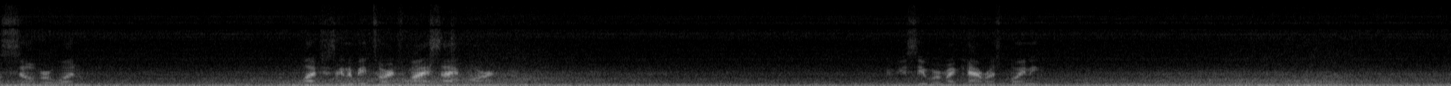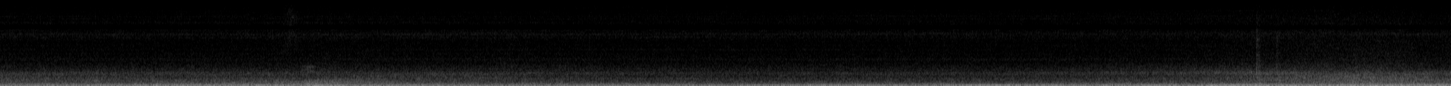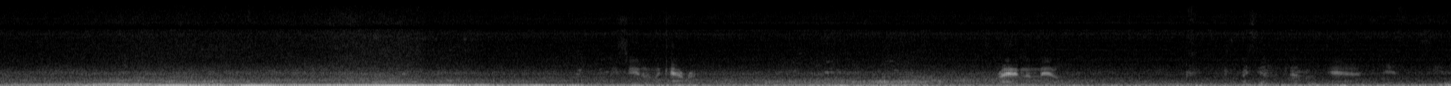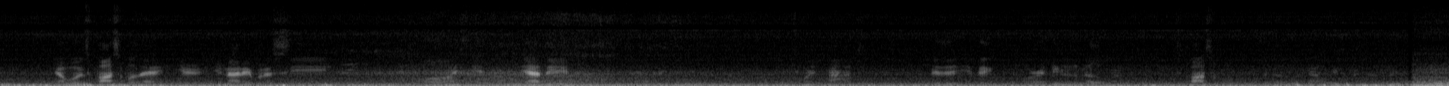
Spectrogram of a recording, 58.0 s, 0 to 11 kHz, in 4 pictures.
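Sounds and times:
traffic rumble: 0:00.0 - 0:58.0
motor vehicle passing: 0:11.3 - 0:19.5, 0:25.5 - 0:53.5, 0:56.4 - 0:58.0.

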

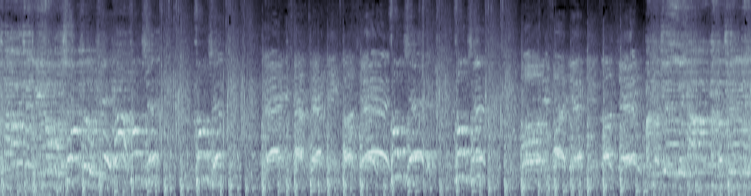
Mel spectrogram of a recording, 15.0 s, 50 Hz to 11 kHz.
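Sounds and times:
music over loudspeakers: 0:00.0 - 0:15.0
stadium crowd chanting and singing: 0:00.0 - 0:15.0.

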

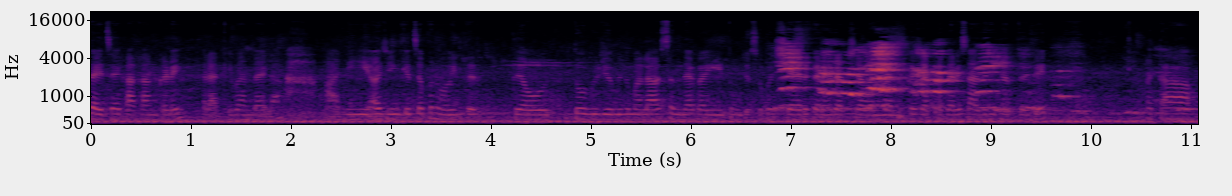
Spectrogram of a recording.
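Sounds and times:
woman talking: 0:00.0 - 0:09.6
child's voice: 0:06.7 - 0:11.0.

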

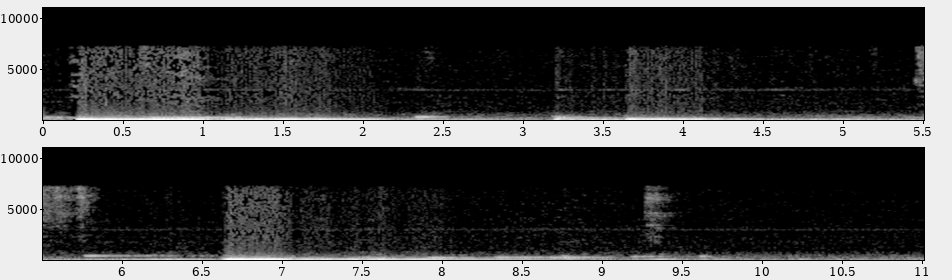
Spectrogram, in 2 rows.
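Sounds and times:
low rumble: 0:00.0 - 0:11.0
steady low hum: 0:00.0 - 0:11.0.

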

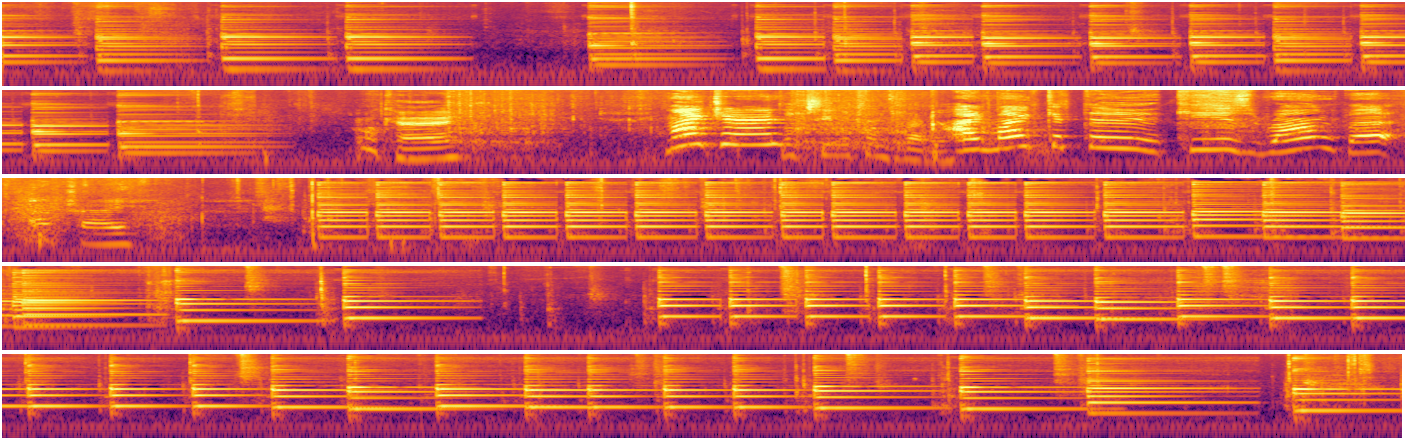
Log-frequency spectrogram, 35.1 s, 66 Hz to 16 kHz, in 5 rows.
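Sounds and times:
toy electronic keyboard notes: 0:00.0 - 0:08.6, 0:15.3 - 0:35.0.

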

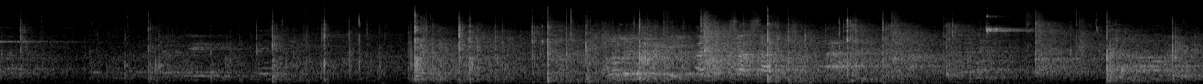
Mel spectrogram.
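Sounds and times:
ball bouncing on wooden floor: 0:01.2 - 0:06.8, 0:07.6 - 0:12.0.

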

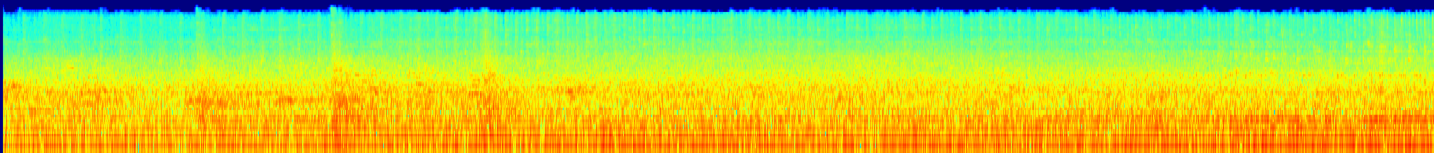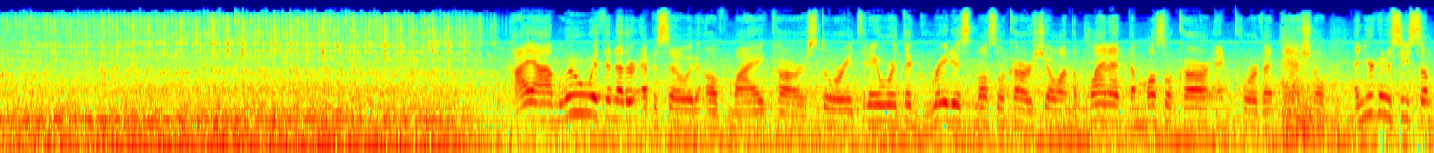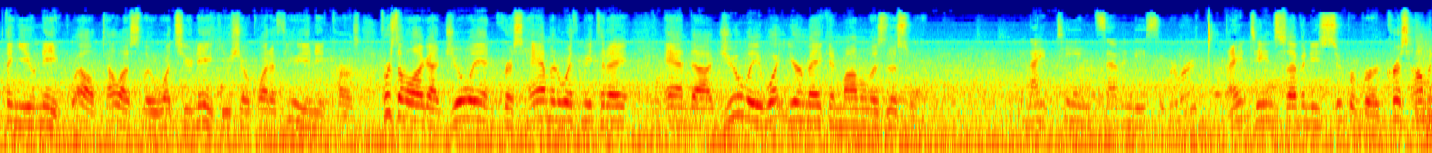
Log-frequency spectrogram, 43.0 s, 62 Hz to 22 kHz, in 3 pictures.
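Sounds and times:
car engine rumbling at low speed: 0:00.0 - 0:43.0.

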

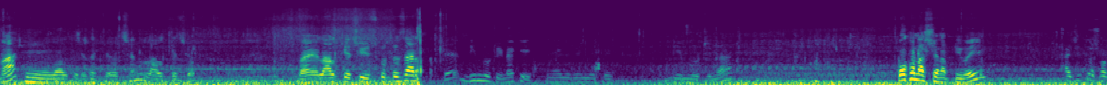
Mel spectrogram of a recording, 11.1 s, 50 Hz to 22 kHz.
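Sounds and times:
low steady engine drone: 0:00.0 - 0:11.0.

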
